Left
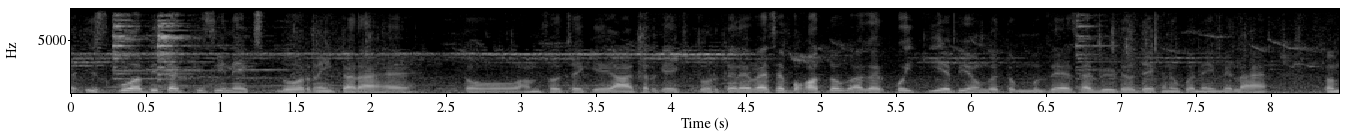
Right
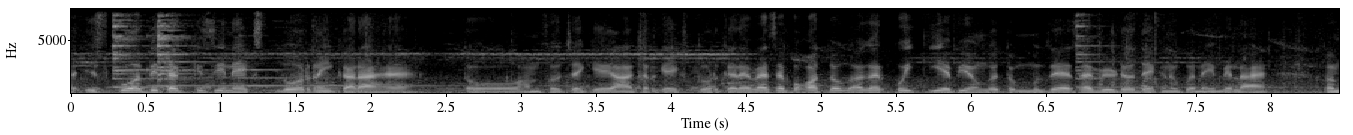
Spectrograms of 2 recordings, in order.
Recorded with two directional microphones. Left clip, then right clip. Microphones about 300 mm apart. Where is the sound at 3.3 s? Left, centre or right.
Centre.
